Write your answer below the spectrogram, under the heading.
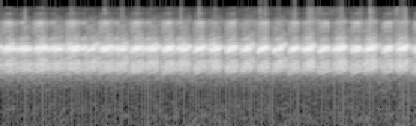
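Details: Rhythmic croaking of Japanese tree frogs, quick rasping notes beating roughly three times a second in a regular pulse, backed by a continuous chorus of other frogs.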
